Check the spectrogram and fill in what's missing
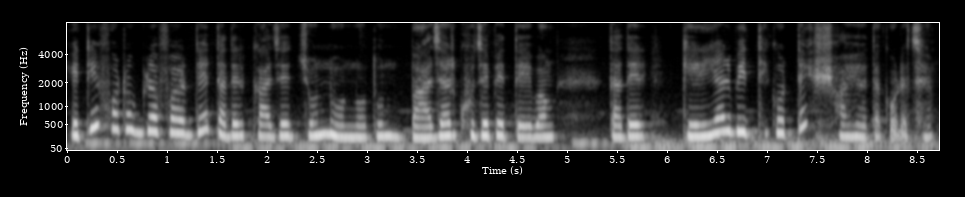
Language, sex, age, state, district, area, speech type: Bengali, female, 18-30, West Bengal, Cooch Behar, urban, spontaneous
